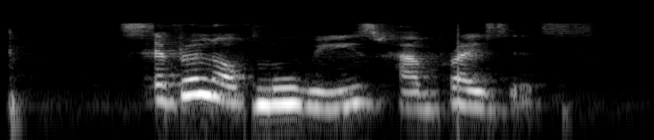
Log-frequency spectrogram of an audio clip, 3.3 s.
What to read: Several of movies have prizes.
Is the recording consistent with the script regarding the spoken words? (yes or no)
yes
